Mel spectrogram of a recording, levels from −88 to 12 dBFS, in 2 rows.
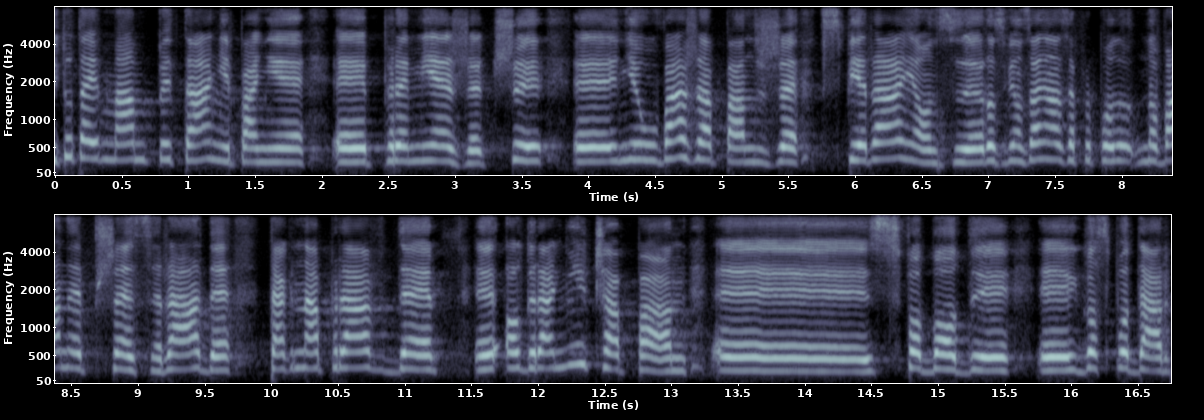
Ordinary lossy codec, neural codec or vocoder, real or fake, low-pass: none; codec, 16 kHz, 6 kbps, DAC; fake; none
